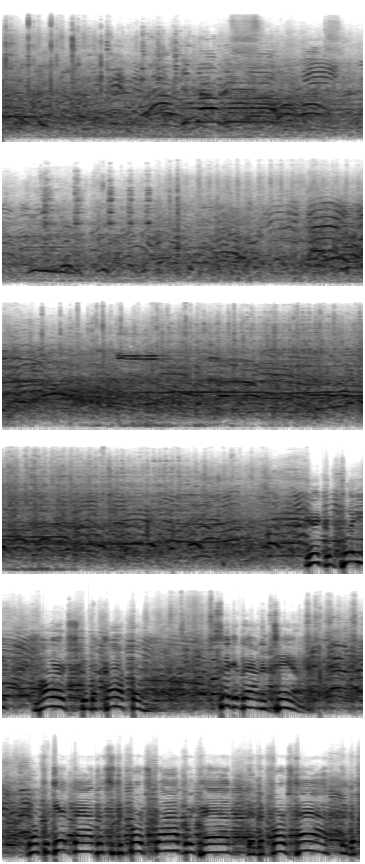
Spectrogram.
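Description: A large crowd cheers and shouts outdoors in a stadium.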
